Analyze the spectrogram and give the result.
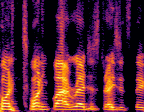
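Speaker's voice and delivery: laughing while reading.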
